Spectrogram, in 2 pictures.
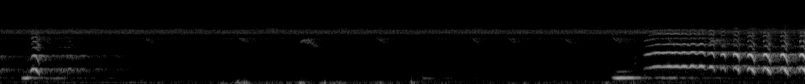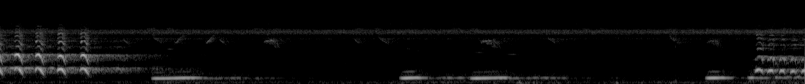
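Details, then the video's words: Siamangs in the forest answering each other: short low booms, then a brief chorus of quick rising yelps, then more booms and a final burst, with a continuous high insect whine. "Suara Siamang Hutan"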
